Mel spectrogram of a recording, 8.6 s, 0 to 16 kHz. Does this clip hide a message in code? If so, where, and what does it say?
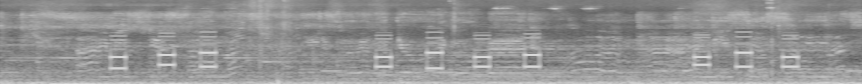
Yes: DTMF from 1.1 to 8.0 s, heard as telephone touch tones, dialled by hand, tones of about 150 ms, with the noise inside a car. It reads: 186 4345 764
